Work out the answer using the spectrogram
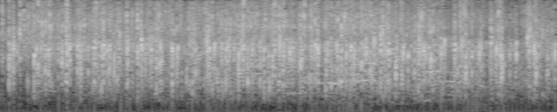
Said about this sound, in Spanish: ¡Un aplauso, pues!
